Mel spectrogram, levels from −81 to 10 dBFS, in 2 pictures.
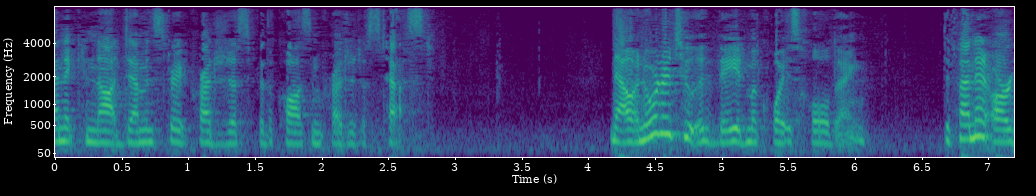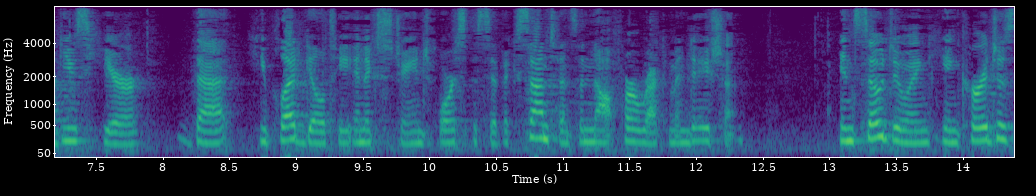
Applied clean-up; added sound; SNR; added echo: none; none; none; none.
